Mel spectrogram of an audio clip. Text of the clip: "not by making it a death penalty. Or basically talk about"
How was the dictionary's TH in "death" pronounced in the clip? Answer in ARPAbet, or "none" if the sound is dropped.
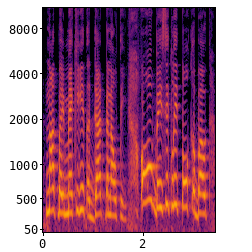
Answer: T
